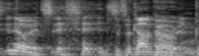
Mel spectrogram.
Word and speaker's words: Gagarin: What is it? Yuri Gagarin. – It's Gagarin. – Gagarin. – Yeah, it's Gagarin.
